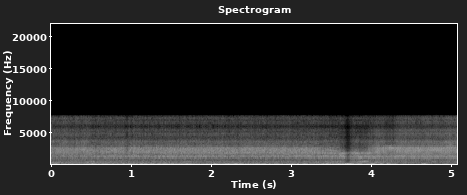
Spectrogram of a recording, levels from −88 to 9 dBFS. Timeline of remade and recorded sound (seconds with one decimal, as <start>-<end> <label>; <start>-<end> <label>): 0.0-0.5 remade; 0.5-3.6 recorded; 3.6-5.1 remade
